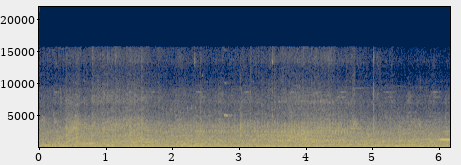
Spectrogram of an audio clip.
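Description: Street traffic noise: vehicle engines running steadily, with a low rumble and indistinct voices in the background.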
